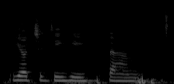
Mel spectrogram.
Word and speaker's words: Yocha Dehe: We had San Manuel Band of Mission Indians as well as, Don, help me with the pronunciation, Yochadihi from up north.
